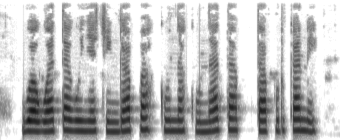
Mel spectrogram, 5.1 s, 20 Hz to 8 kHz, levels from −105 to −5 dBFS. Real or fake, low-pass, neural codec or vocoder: real; 7.2 kHz; none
